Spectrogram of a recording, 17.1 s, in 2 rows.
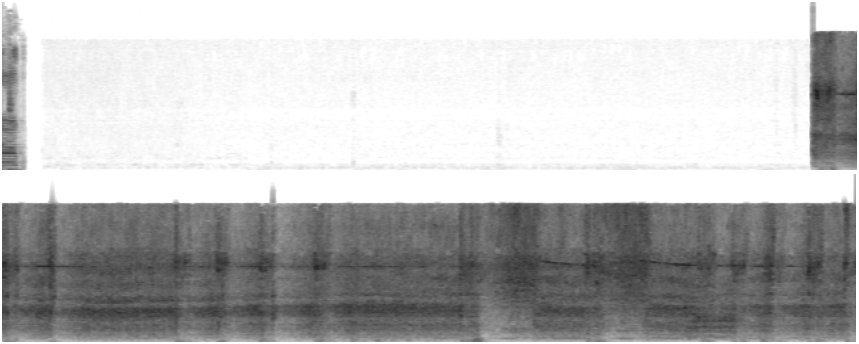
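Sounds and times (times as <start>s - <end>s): vacuum cleaner suction: 8.1s - 17.0s.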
